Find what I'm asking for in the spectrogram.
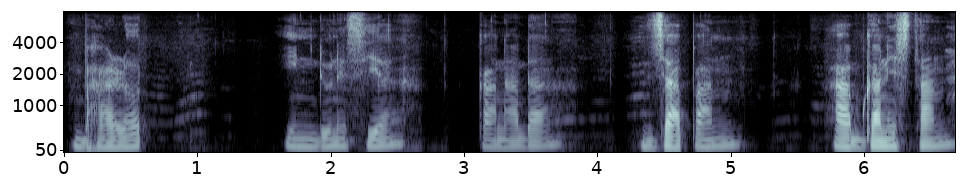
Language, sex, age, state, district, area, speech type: Assamese, male, 30-45, Assam, Jorhat, urban, spontaneous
